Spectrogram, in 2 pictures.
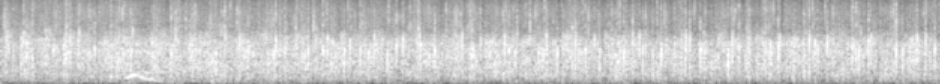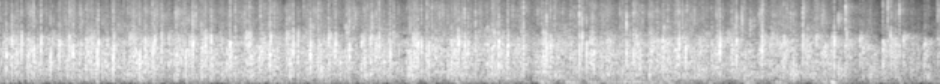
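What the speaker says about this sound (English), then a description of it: "we will please give them a round of applause" An audience at a university board of governors meeting gives a sustained round of applause for standing honorees, dense even clapping filling the room from start to finish.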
